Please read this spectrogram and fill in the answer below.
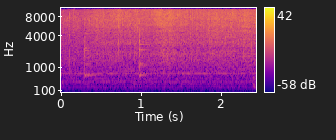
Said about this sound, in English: let's move over to the cabbage, where, I don't know if you can hear it, but it's definitely getting nice and hot.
